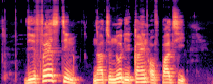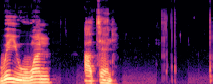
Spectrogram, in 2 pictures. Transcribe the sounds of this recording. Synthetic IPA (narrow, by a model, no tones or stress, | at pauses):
difɛstĩŋ | natunodekãɪ̃ndɔfpatʰi | wejuwãn | atʰɛ̃nd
